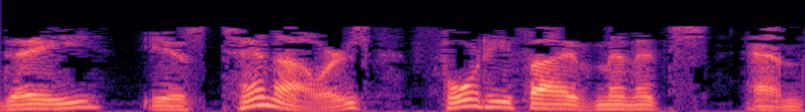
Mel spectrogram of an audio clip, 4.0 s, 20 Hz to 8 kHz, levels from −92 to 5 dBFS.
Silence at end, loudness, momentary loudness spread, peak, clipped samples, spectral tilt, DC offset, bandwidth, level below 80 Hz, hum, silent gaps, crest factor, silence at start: 0 s; -18 LUFS; 12 LU; 0 dBFS; under 0.1%; -12.5 dB/octave; under 0.1%; 4 kHz; -42 dBFS; none; none; 18 dB; 0 s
